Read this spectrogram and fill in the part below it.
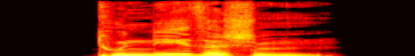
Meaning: strong dative masculine/neuter singular of tunesisch
- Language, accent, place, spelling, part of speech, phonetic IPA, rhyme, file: German, Germany, Berlin, tunesischem, adjective, [tuˈneːzɪʃm̩], -eːzɪʃm̩, De-tunesischem.ogg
